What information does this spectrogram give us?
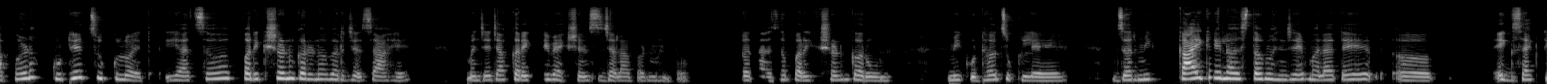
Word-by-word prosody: आपण 255 +9 +2 0.2
कुठे 265 +4 +4
चुकलोयत 245 - -1 0.2
याचं 205 +8 +1 0.2
परीक्षण 265 +2 +5
करणं 240 -2 +1
गरजेचं 200 -4 -4
आहे, 180 -1 -8 0.6
म्हणजे 200 +1 -3
ज्या 215 +2 -4
करेक्टिव्ह 230 +1 -2
ॲक्शन्स 190 -3 -2
ज्याला 180 -2 -4
आपण 175 0 -11
म्हणतो. 175 -2 -14 0.5
तर 195 - -1
त्याचं 185 +2 -10
परीक्षण 200 +2 -2
करून 180 -5 -3 0.6
"मी 205 +1 -3
कुठं 205 +6 -2
चुकले?" 175 -6 -2 0.6
जर 210 0 +2
मी 225 +2 +1 0.3
काय 260 +2 +10
केलं 270 -2 +7
असतं 255 -1 +5
म्हणजे 230 -1 0
मला 215 -2 -2
ते 235 +2 -1 0.3
अ, 180 -2 -2 0.7
एक्झॅक्ट 220 +1 -2
210 Hz, 125 wpm, -25 LUFS, 185-245 Hz, 0.7 s, काय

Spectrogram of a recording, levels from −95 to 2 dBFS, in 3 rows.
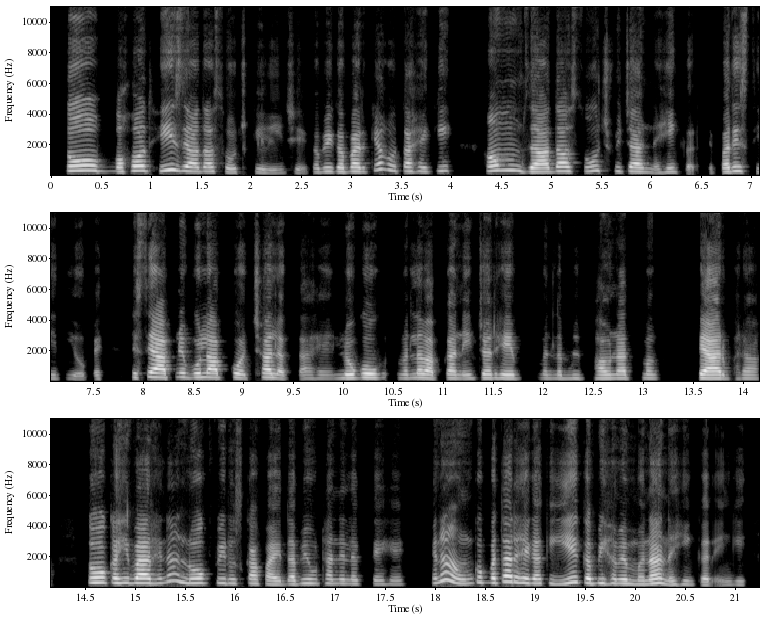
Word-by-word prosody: तो 320 +1 +3 0.2
बहुत 310 +4 +2
ही 355 +4 +2
ज़्यादा 270 -4 0
सोच 230 -3 -11
के 220 -2 -16
लीजिए। 195 +2 -19
कभी-कभार 260 +1 -2
क्या 360 +11 -6
होता 305 -5 -4
है 260 -1 -8
कि 300 +4 -13 0.4
हम 335 +1 -1
ज़्यादा 255 +2 +3
सोच-विचार 275 -2 -4
नहीं 230 +3 -12
करते - - -19
परिस्थितियों 250 -6 -6
पे। 205 - -16 0.3
जैसे 265 +4 -2
आपने 275 +1 +6
बोला 270 +1 +3
आपको 260 0 0
अच्छा 250 +3 0
लगता 215 -4 -5
है 215 0 -19
लोगों 240 +2 +4 0.3
मतलब 245 +2 -2
आपका 235 +1 0
नेचर 225 +2 -5
है, 225 - +2 0.3
मतलब 220 -1 -14 0.2
भावनात्मक 230 +1 -5 0.4
प्यार 225 -2 +8
भरा। 215 +1 -13 0.4
तो 325 +1 +6
कहीं 305 -1 +1
बार 295 -1 +8
है 285 - -8
ना 430 +2 -7
लोग 295 -4 0
फ़िर 290 -2 -7
उसका 265 0 -4
फ़ायदा 230 -3 -2
भी 270 +3 -7
उठाने 265 -1 -7
लगते 245 -1 -13
हैं। 225 -1 -20 0.3
है - - -5
ना? 470 -4 +1
उनको 275 +5 -5
पता 320 +3 +4
रहेगा 300 -6 +2
कि 270 -1 -11
ये 280 +9 -1
कभी 285 0 +5
हमें 265 0 -1
मना 255 +6 +4
नहीं 215 -3 -9
करेंगी। 195 +1 -9
260 Hz, 170 wpm, -20 LUFS, 225-290 Hz, 0.4 s, प्यार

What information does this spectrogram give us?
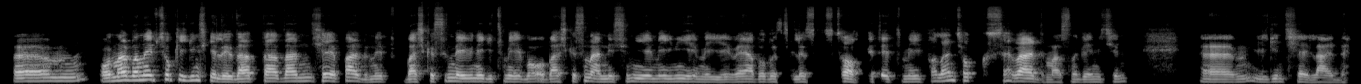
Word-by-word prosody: Emm, 160 +6 +2
onlar 175 +7 +6
bana 200 +2 +7
hep 215 0 +4
çok 225 0 -1
ilginç 195 -1 0
gelirdi. 130 -5 +2
Hatta 145 +2 +3
ben 155 +2 +3
şey 165 0 0
yapardım, 155 -6 +1
hep 130 0 -5 0.2
başkasının 125 +5 -1
evine 145 -1 +3
gitmeyi, 130 0 -4
o 130 +2 -2
başkasının 135 +4 -1
annesinin 130 +2 -3
yemeğini 135 0 -1
yemeyi 120 -3 -5
veya 125 0 0
babasıyla 125 0 -6
so - - -7
sohbet - - -1
etmeyi 130 - -4
falan 160 +6 -1
çok 175 -2 -5
severdim 140 -6 +3
aslında 115 +2 -6
benim 120 0 -6
için, 130 +4 -11 0.7
emm, 120 +5 -1
ilginç 130 0 -8
şeylerdi. 105 -3 -4
135 Hz, 150 wpm, -24 LUFS, 125-160 Hz, 0.7 s, bana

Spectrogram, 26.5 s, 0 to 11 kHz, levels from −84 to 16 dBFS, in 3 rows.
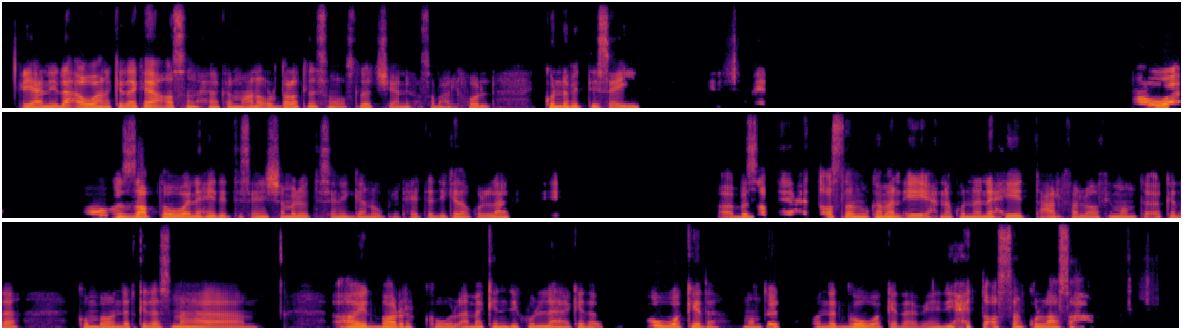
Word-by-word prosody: يعني 190 +5 +4
لأ، 245 - +3
هو 165 +1 +6
أنا 165 -1 +2
كده، 215 +6 +3
كده 220 0 +5
أصلًا 195 -5 0
إحنا 155 -1 -4
كان 150 -1 -4
معانا 180 +7 0
أوردرات 165 +4 0
لسه 170 -3 -3
ما - - -4
وصلِتش 160 +2 -3
يعني 155 - -4
فصباح 155 +2 -10
الفُل، 155 0 -4 0.4
كنّا 165 -2 +4
في 165 - +3
ال90، 155 0 -1 0.5
ال90 - - -27
الشمالي. - - -10 2.8
هو 175 +2 +7 0.8
هو 170 +1 +2
بالضبط 170 +1 +4
هو 170 +1 +6
ناحية 180 +2 +2
ال90 160 0 -4
الشمالي 170 -1 +1
وال90 165 0 -5
الجنوبي 150 0 -6
الحتّة 150 0 -7
دي 160 - -5
كده 155 -2 -1
كلّها 155 +2 -3
كانت - - -26 0.2
فإيه - - -10 1.2
آه، - - -3
بالضبط 155 +7 -1
هي 150 -1 -4
حتّة - - -5
أصلًا 185 -3 +2
وكمان 165 +4 +2
إيه 185 -1 +3
إحنا 155 0 -3
كنّا 150 -1 -2
ناحية 185 0 +2
عارفة 165 +2 -4
اللي 165 0 -3
هو - - -3
في 180 - -9
منطقة 175 +2 -4
كده 190 +1 -3 0.4
كومباوندات 155 +2 0
كده 180 -1 -1
اسمها 170 - 0
م 70 +1 -11 0.6
Hide 175 +1 +5
park 160 -1 +1
والأماكن 155 +3 -1
دي 165 - 0
كلّها 155 0 0
كده 155 0 -2 0.4
جوّا 170 -4 +5
كده 145 -2 0
منطقة 145 +2 -1 0.2
الكمبوندات 145 +3 -3
جوّه 145 -2 +4
كده 130 -3 -5
ب 125 - -12
يعني 135 +1 -5
دي 160 +2 0
حتّة 180 0 0
أصلًا 165 0 0
كلّها 150 +1 +2
صحرا، - - -3
ما - - -64 0.2
فيش - - -25
160 Hz, 175 wpm, -21 LUFS, 150-175 Hz, 2.8 s, هو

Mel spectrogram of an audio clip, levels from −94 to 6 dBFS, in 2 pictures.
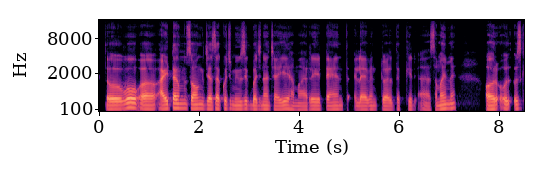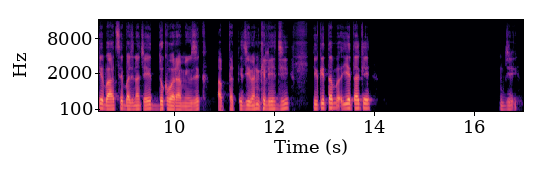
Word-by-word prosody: तो - - +4 0.3
वो 150 +3 +7
अ, 115 -3 +3
item 135 +3 +4
song 125 0 +3
जैसा 115 +1 +3
कुछ 125 -1 -3
म्यूज़िक 115 +1 -4
बजना 110 +1 -1
चाहिए 105 +3 -2
हमारे 105 +1 -4
10th 110 +1 -4
11th 105 +1 -2
12th 100 -1 -1
तक 105 - -7 0.2
के - - -2
अ, 95 -3 -10
समय 115 +6 -1
में, 135 +3 -4 0.6
और 110 +1 +5
ओल 115 - 0
उसके 130 +2 +1
बाद 110 0 +3
से 125 - 0
बजना 105 +2 -1
चाहिए 115 +2 -1 0.2
दुःख 120 -1 0
भरा 100 -2 +3
म्यूज़िक 95 +4 -6 0.3
अब - - -2
तक - - -3
के 115 - -2
जीवन 115 +2 +1
के - - +4
लिए 115 0 -1
जी। 115 +4 -5 0.5
क्योंकि 125 +2 -1
तब 145 0 +3
ये 140 - +7
था 135 - +7
कि 135 0 +3 2.7
जी। 105 +1 -12
110 Hz, 150 wpm, -23 LUFS, 105-120 Hz, 2.7 s, वो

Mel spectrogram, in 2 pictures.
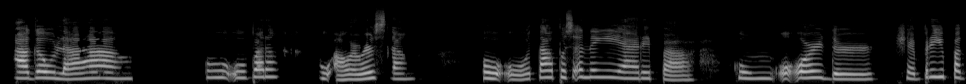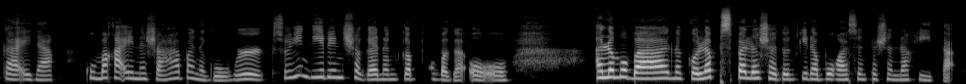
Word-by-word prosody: Agaw 285 0 +4
lang. 270 +2 +1 0.8
Oo, 315 -1 -5
parang 350 0 0 0.4
2 265 - -4
hours 235 +7 0
lang 255 0 -5 0.7
oo 235 -5 -1
tapos 320 +1 0
ang 335 0 -2
nangyayari 295 -4 -3
pa 210 -4 -4 0.4
kung 275 -2 -5
o-order, 255 -5 0 0.2
siyempre 275 +4 -5
'yong 350 -1 -3
pagkain 245 -7 -2
na 210 0 -4 0.3
kumakain 295 -2 0
na - - -4
siya 240 +4 -3
habang 285 -5 -7
nag-wo-work, 215 +3 -2
so 305 - -7
hindi 345 -2 -2
rin 330 -1 -1
siya 305 -3 -2
gano'n 230 +1 0
kap 235 -1 -1
kumbaga 205 -7 -4
oo. 195 -1 -3 0.9
Alam 325 +2 +9
mo - - -6
ba 275 +1 +10
nag-collapse 280 +4 +4
pala 295 -2 +5
siya 270 -4 +1
do'n 235 -1 -1
kinabukasan 240 -2 -1
pa - - -20
siya 235 -2 -5
nakita. 215 -3 -6
265 Hz, 130 wpm, -26 LUFS, 230-300 Hz, 0.9 s, ba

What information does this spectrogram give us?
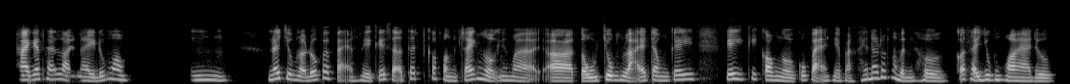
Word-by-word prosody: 2 210 -1 +7
cái 240 - +3
thể 240 -2 -3
loại 200 -5 -2
này, 170 -3 -1
đúng 190 +8 -4
hông? 230 -4 -1 0.6
Ừm, 205 -2 -3 0.4
nói 250 +5 +3
chung 245 -5 -2
là 175 - +2
đối 200 +3 +1
với 290 +2 -1
bạn 170 -10 -3
thì 165 -3 -1
cái 220 +9 -3
sở - - +1
thích 265 -1 -4
có 265 - -5
phần 175 - -1
trái 205 +5 +3
ngược 235 -6 +1
nhưng 190 - -3
mà, 165 -4 -1
ờ, 155 -1 +4
tựu 155 +2 +2
chung 205 -2 +4
lại 180 - +4
ở 175 - +4
trong 190 -2 -1
cái 225 +5 -1 0.3
cái 245 +1 +3
cái 250 - -7
con 205 -4 +3
người 155 -3 -1
của 200 - -4
bạn 185 - +2
thì 175 - -4
bạn 145 - -6
thấy 225 - -4
nó 280 +2 +1
rất 330 0 -4
là 290 - -3
bình 160 -7 0
thường, 160 -4 -1
có - - +1
thể 235 - +2
dung 215 +1 0
hòa 170 -4 +3
được. 155 -2 -2
200 Hz, 280 wpm, -24 LUFS, 170-230 Hz, 0.6 s, 2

